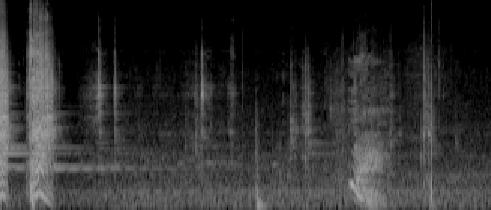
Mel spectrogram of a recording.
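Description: Metal hand tools clanking and clicking against metal while bolts are worked loose: a sharp metallic clank with a brief ring at the start, a second clatter just after, then scattered light clicks and another knock and clatter about five seconds in.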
